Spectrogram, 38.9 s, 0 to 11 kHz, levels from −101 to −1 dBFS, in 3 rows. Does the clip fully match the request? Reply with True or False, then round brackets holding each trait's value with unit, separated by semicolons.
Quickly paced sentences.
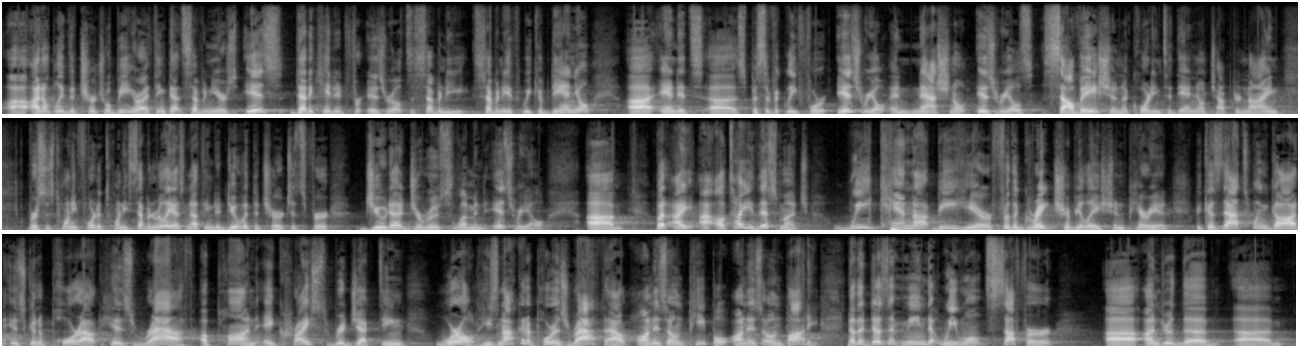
False (185 wpm)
